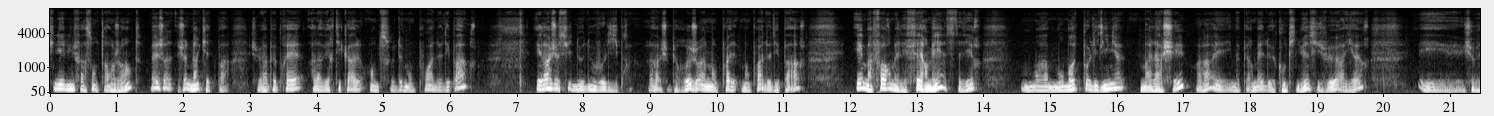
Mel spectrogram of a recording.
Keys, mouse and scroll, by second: 6.4 click, 10.9 click.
